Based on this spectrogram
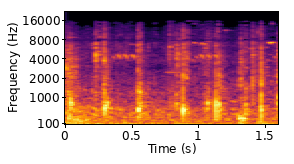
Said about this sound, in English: I hear the footsteps.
